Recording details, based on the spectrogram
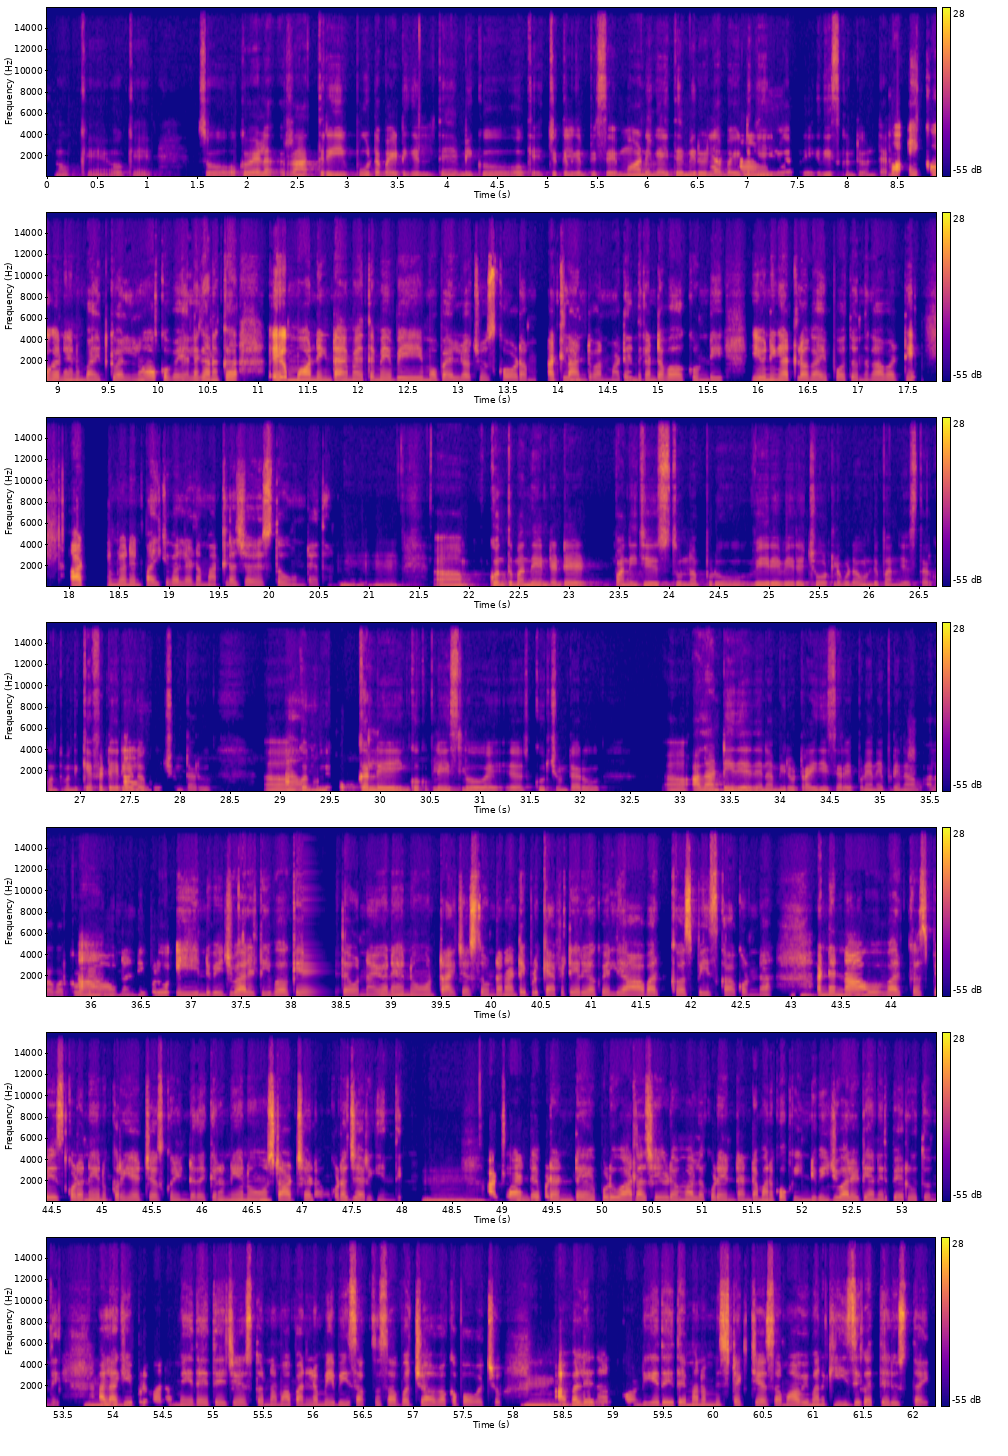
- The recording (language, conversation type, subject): Telugu, podcast, వాతావరణాన్ని మార్చుకుంటే సృజనాత్మకత మరింత ఉత్తేజితమవుతుందా?
- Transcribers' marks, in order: in English: "సో"; other background noise; in English: "మార్నింగ్"; in English: "మేబీ మొబైల్‌లో"; sniff; in English: "కెఫెటేరియాలో"; in English: "ప్లేస్‌లో"; in English: "ట్రై"; in English: "ఇండివిడ్యువాలిటీ"; static; in English: "ట్రై"; in English: "కెఫెటేరియాకి"; in English: "వర్క్ స్పేస్"; in English: "వర్క్ స్పేస్"; in English: "క్రియేట్"; in English: "స్టార్ట్"; in English: "ఇండివిడ్యువాలిటీ"; in English: "మేబీ"; in English: "మిస్టేక్"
